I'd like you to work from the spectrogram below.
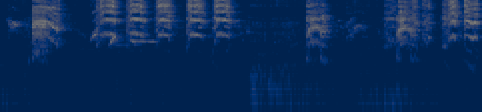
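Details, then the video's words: Indian ringneck parrot uttering a string of rough, rhythmic speech-like squawks, about one every half second, with a brief lull of low rustling midway. "Raw Parrot talking"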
